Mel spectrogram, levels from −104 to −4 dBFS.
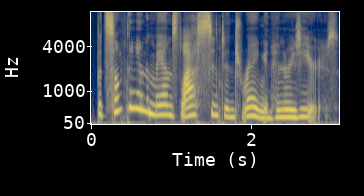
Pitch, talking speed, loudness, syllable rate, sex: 285 Hz, 210 wpm, -18 LUFS, 5.8 syllables/s, female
